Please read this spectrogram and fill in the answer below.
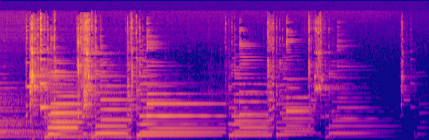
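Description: Acoustic guitar playing a song's closing chords, about seven strummed chords that each ring out, the last fading away near the end.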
